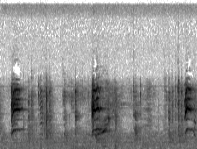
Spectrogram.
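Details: Pet canary chicks and an older canary being hand fed; short bright chirping bursts repeat at intervals, with quieter faint calls and rustling between them.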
